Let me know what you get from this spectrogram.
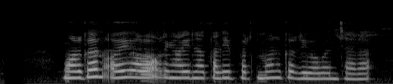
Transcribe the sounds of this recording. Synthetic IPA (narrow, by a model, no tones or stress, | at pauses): ŋɔrɡanʔɔ̰iɔlɔ̰kɾɪŋalinat̪alibərt̪əmɔnkərdiwawaɲt͡ʃaɾa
